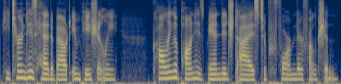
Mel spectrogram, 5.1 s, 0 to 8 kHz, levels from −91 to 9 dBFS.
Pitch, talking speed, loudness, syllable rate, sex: 190 Hz, 175 wpm, -16 LUFS, 5.8 syllables/s, female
